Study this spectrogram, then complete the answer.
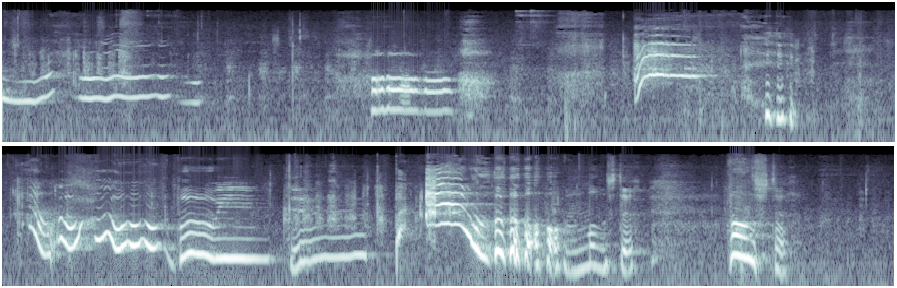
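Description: A dog whines and yelps close by in high, bending cries.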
